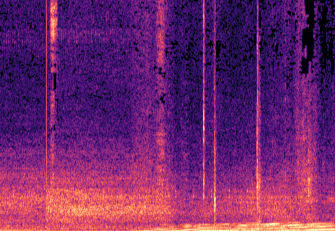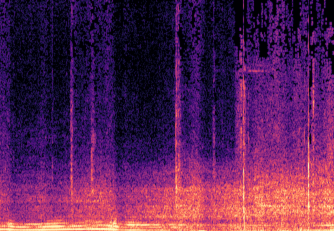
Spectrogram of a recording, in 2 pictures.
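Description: Twin-turbo Infiniti engine heard from inside the cabin, pulling under acceleration. Its note climbs steadily from about three and a half seconds in, then falls sharply about nine seconds in as the throttle is lifted, and settles to a lower, steady running note, with scattered light clicks throughout.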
